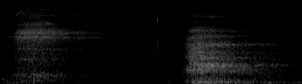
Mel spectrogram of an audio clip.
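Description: A slow, meditative breath is drawn in softly for about a second, followed by a short pause with a faint click, then a longer, gentle breath out of similar quiet loudness.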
